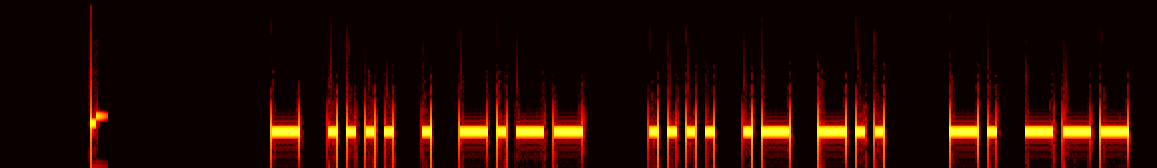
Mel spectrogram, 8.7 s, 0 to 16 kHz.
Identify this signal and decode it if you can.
Morse code, heard as a keyed tone, about 17 wpm, 700 Hz. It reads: THEY HAD NO
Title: Sentences from Top 1500 Words 17wpm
